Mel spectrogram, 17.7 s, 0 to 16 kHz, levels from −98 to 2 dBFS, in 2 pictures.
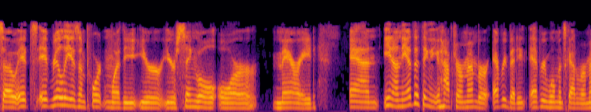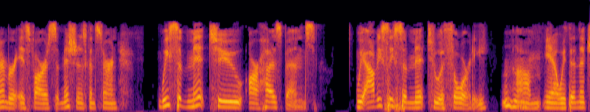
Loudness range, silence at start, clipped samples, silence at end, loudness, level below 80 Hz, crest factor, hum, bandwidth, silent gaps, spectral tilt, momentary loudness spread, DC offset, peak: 2 LU; 0 s; under 0.1%; 0 s; -18 LUFS; -60 dBFS; 18 dB; none; 8 kHz; none; -2.5 dB/octave; 7 LU; under 0.1%; 0 dBFS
